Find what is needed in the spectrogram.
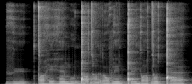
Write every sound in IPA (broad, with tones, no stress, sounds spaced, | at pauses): v y˨ | tˤ e˨ ɦ e˨ ɦ ɛ̃˦ m u˨ ŋ͡ǃ o˨ dˤ ɛ̃˨ r ɔ˦ v ẽ˦ ǃʼ y˦ j ɔ˦ dˤ ɛ̃˦ ǃʰ æ˨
